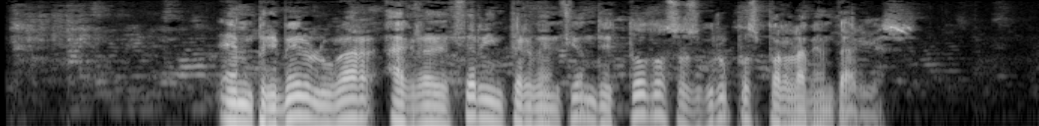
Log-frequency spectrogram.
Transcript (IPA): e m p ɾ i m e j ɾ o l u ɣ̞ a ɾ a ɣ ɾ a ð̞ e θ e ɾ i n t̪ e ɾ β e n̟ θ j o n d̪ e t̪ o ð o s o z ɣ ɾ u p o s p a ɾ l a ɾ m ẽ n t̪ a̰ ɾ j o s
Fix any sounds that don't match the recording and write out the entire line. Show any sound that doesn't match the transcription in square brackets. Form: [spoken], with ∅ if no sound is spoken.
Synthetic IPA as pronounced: e m p ɾ i m e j ɾ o l u ɣ̞ a ɾ a ɣ ɾ a ð̞ e θ e ɾ i n t̪ e ɾ β e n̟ θ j o n d̪ e t̪ o ð o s o z ɣ ɾ u p o s p a ɾ l a [∅] m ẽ n t̪ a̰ ɾ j o s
